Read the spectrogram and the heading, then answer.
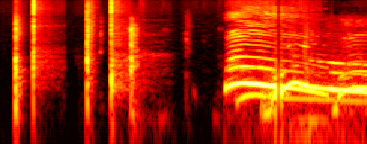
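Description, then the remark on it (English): A quick series of sharp, crisp hand claps in two small bursts, followed by a loud, sustained Ric Flair-style shouted "woooo" from a voice that slides downward in pitch. “Until then, two claps and Ric Flair, and a let's go Blue Jays, boys.”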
